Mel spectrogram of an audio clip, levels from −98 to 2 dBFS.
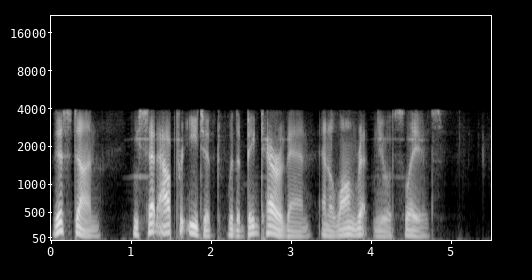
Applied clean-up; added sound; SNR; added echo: neural separator model SepFormer WHAMR!.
